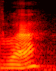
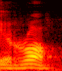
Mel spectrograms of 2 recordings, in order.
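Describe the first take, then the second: First: The sound is light, with flat lips. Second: The sound is heavy, with rounded lips. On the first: The speaker calls it wrong. "not ra" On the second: The speaker calls it right. "with a round mouth with a heavy"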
